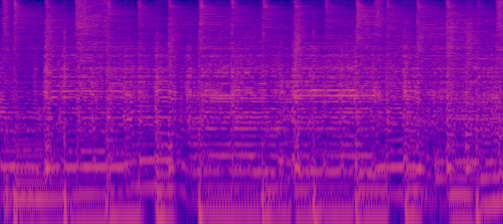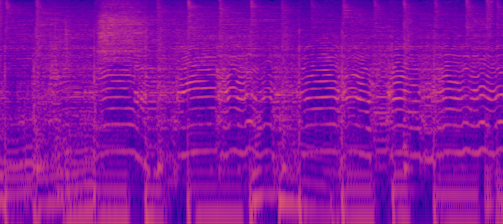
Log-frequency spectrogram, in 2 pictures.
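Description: A live blues trio plays an instrumental passage: electric guitar lead over bass guitar and a steady drum beat. About six seconds in, the guitar moves into bent, wavering high notes with vibrato.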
